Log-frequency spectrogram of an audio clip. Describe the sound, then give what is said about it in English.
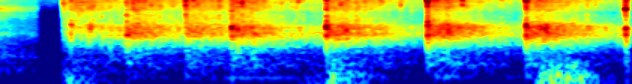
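A crowd applauds steadily, a dense wash of clapping with regular stronger beats about every half second, as if the audience falls into rhythm. No voices come through over it. “Are you clapping or you are like you are doing something?”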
